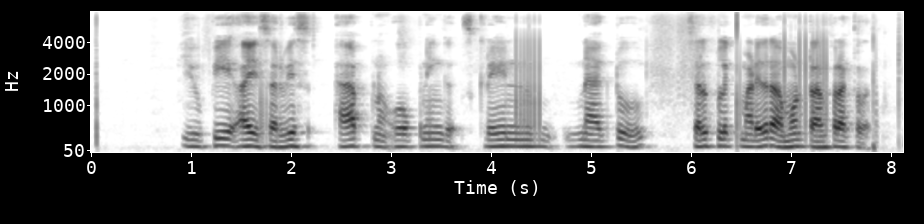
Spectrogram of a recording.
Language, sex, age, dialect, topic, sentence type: Kannada, male, 31-35, Dharwad Kannada, banking, statement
